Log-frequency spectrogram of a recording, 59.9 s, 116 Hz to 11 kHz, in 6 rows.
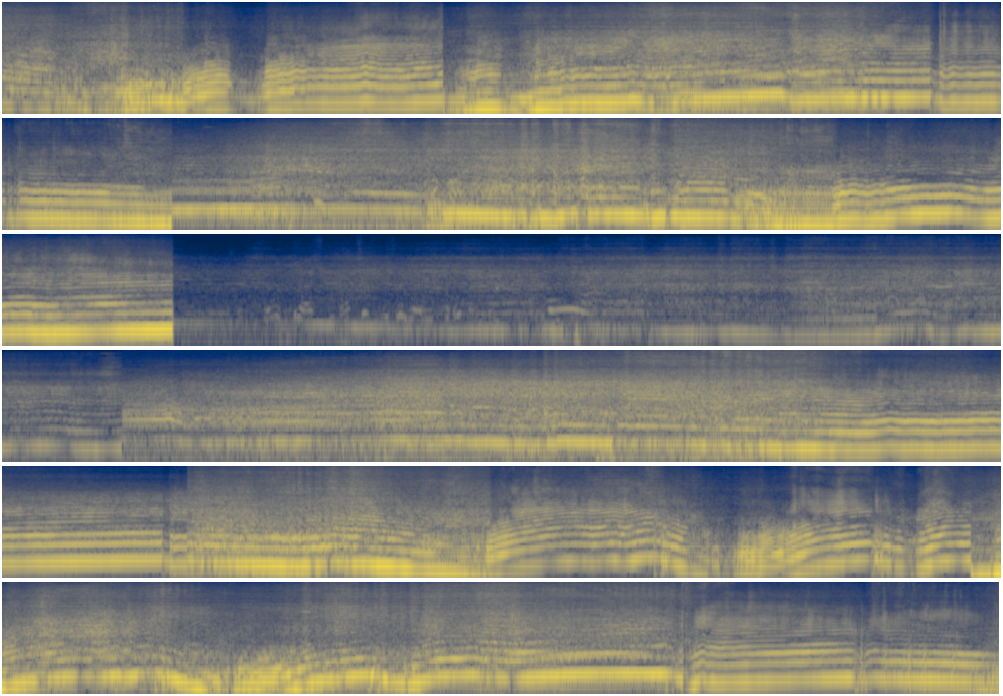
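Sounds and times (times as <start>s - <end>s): rally car engine at high revs: 0.0s - 21.8s, 23.2s - 59.9s.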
